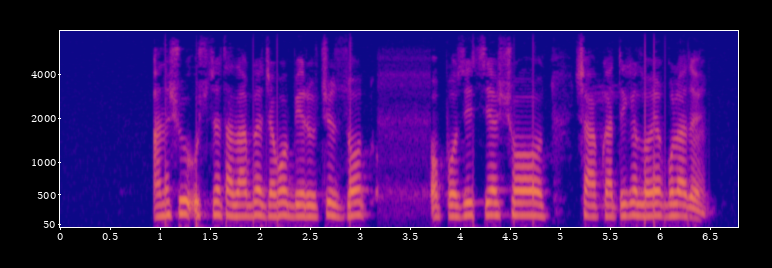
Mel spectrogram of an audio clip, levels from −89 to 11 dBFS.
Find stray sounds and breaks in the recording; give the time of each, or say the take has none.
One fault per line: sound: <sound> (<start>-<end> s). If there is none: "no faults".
no faults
